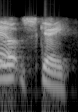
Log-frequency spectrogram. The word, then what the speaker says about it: Lutzke: I'd say Lutzke.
